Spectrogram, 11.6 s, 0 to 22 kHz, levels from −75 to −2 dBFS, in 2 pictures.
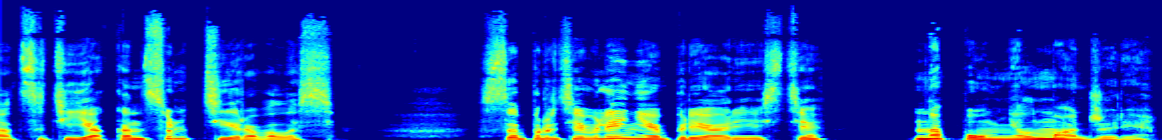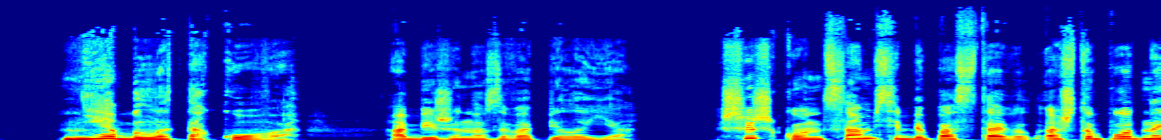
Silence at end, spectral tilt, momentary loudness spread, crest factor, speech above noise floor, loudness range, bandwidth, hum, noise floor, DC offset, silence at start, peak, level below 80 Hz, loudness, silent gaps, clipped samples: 0 s; -5 dB/octave; 13 LU; 14 dB; 35 dB; 5 LU; over 20 kHz; none; -51 dBFS; under 0.1%; 0 s; -2 dBFS; -46 dBFS; -16 LUFS; 5.89-6.07 s, 9.02-9.34 s; under 0.1%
